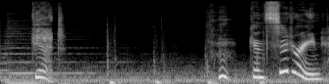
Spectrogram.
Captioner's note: footsteps receding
